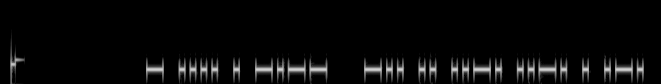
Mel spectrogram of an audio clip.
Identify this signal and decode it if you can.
Morse code, heard as a keyed tone, about 22 wpm, 700 Hz. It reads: THEY DIFFER
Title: Sentences from Top 1000 Words - Review Part 2 - 22wpm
